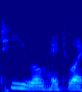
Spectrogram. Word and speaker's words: Tuohy: Or Tuhi. Tuohy. Yeah, it's just Tuohy.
